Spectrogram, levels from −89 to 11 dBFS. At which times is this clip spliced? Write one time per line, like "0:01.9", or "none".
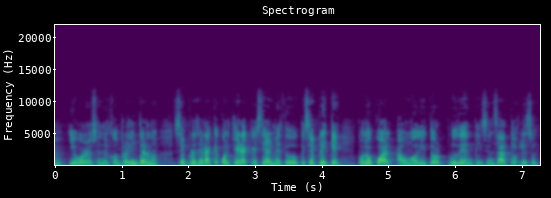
0:01.7
0:04.5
